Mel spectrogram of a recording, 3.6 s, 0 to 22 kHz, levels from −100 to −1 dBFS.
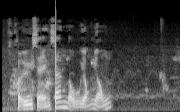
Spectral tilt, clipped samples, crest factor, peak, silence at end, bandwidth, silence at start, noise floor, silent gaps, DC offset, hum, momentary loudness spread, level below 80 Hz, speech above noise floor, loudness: -5 dB/octave; under 0.1%; 20 dB; 0 dBFS; 0.3 s; 12 kHz; 0.15 s; -51 dBFS; none; under 0.1%; none; 7 LU; -52 dBFS; 34 dB; -17 LUFS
